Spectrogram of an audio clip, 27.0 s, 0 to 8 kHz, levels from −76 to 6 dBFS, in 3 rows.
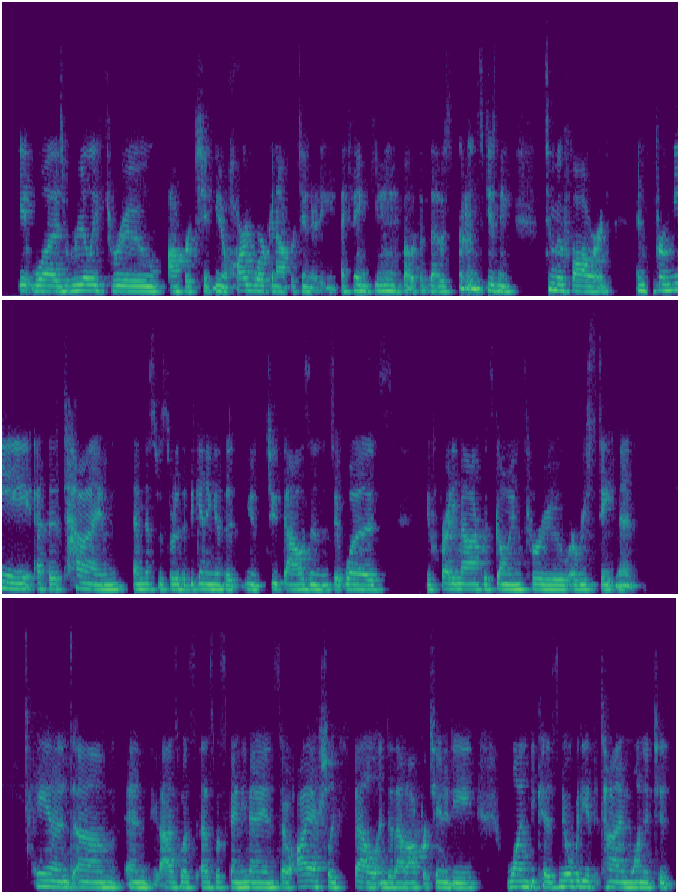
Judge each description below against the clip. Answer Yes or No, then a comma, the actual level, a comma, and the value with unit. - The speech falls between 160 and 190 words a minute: Yes, average, 170 wpm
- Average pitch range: No, narrow, 1.7 semitones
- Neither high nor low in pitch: Yes, medium, 145 Hz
